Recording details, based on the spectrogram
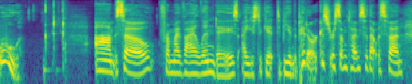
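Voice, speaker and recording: Someone with an American accent and a normal speaking voice talks at a fairly quick pace. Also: woman, fairly low pitch for a woman, ordinary pitch variation. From US Midwest (Iowa). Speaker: agribusiness insurance leader, podcast guest. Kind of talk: casual chat.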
